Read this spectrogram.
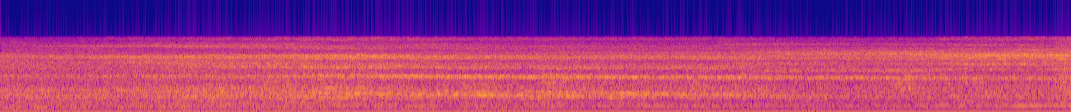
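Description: A train rolls along the tracks with a steady rumble and squealing wheels.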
